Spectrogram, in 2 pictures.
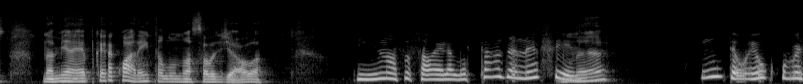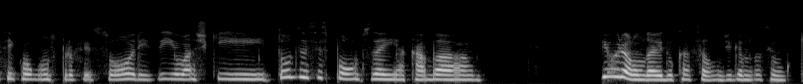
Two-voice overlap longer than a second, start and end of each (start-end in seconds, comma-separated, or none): none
